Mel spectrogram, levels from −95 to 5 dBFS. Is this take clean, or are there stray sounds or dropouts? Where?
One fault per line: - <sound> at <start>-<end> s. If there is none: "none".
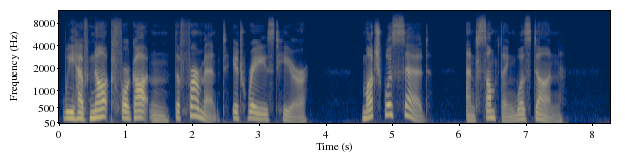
none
